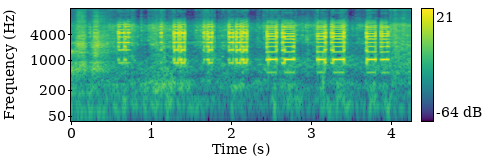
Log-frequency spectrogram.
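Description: Nokta Makro Simplex+ metal detector beeping: about seven short, high beeps, some in quick pairs, as the coil is swept back and forth. The beeps are the detector signalling a buried metal target under the coil.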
